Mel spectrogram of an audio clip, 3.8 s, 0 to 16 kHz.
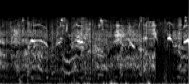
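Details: Evening feeding at a white stork nest near Leliaky village, Pyriatynskyi National Nature Park, Ukraine, July 2024: chicks keep up a dense, raspy, rasping wheeze with squeaky sliding notes layered over it, almost unbroken throughout.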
